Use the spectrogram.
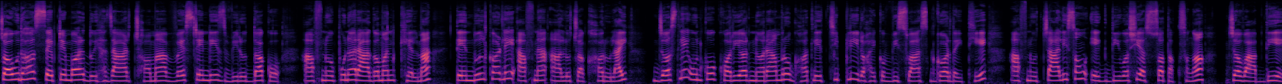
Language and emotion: Nepali, neutral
